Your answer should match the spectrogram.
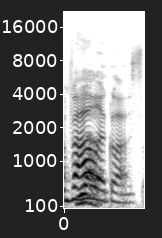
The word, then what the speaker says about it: Valor Glass: Valor Glass, okay.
